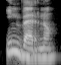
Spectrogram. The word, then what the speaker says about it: inverno: I, inverno. The I here is pronounced like double E in deep.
